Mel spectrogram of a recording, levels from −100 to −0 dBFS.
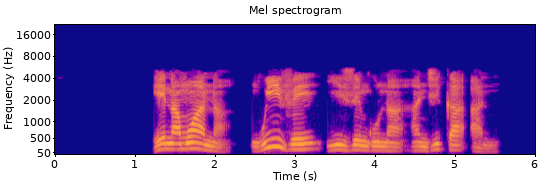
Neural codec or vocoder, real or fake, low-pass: none; real; 5.4 kHz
